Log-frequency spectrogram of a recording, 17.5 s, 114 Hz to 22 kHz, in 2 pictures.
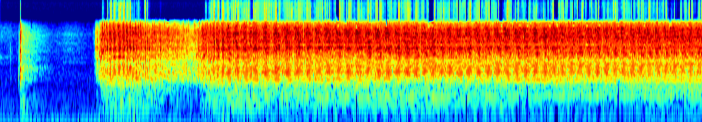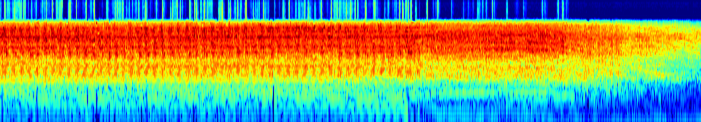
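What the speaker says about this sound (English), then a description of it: "So that's a 10 millimeter hole we'll be drilling" A power drill spins up after a short click and whines continuously at high speed for a long stretch, boring a 10 millimeter hole into the ground for a floor anchor, loud and close, slowing slightly near the end.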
